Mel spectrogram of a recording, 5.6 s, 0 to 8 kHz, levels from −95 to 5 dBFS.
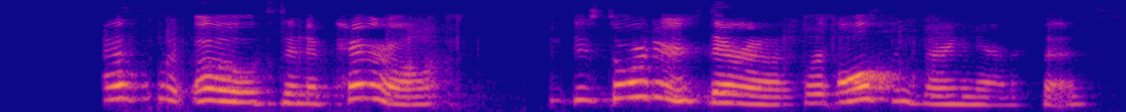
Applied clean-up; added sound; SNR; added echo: neural mask model DeepFilterNet 3.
